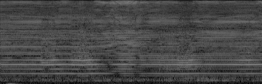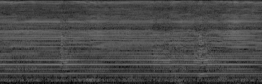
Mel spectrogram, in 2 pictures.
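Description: Cordless electric clippers running with a steady buzz as they cut through angora rabbit wool.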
